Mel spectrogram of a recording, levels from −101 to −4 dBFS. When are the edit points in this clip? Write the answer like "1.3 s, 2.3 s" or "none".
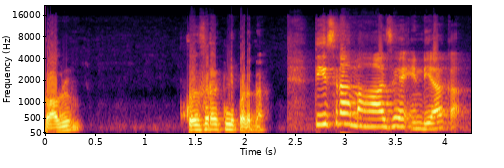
2.6 s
